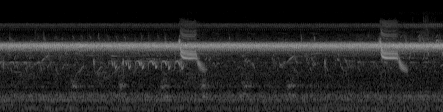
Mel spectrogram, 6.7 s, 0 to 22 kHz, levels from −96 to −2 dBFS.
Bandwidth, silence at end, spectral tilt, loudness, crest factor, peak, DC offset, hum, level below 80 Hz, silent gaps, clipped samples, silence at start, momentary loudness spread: 15 kHz; 0 s; 1.5 dB/octave; -37 LUFS; 14 dB; -26 dBFS; under 0.1%; none; -84 dBFS; none; under 0.1%; 0 s; 2 LU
